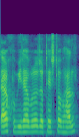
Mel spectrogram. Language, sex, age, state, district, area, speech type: Assamese, male, 18-30, Assam, Biswanath, rural, spontaneous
